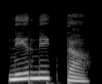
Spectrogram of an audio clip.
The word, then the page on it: ನಿರ್ನಿಕ್ತ: nirnikta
